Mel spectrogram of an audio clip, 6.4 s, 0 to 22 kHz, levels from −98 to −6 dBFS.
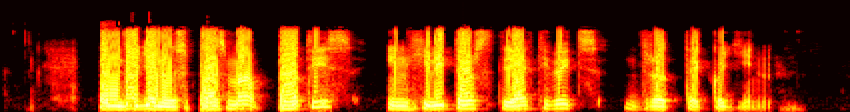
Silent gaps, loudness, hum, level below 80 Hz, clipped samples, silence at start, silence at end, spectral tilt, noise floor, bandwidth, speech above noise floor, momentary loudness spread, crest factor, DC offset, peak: none; -15 LUFS; none; -50 dBFS; under 0.1%; 0.75 s; 0.75 s; -4 dB/octave; -52 dBFS; 8.8 kHz; 36 dB; 16 LU; 16 dB; under 0.1%; 0 dBFS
